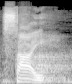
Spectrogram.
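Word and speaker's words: sigh: یعنی سائلنٹ رہتا ہے، جیسے سائی آہ بھرنا، دیکھیے اس کے آخر میں جی ایچ ہے لہٰذا اسے نہیں پڑھا جائے گا، یہ خاموش ہے، سائی آہ بھرنا۔ ہائی، ہائی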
